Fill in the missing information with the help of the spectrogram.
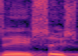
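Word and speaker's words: Iesus (Ἰησοῦς): And so the Greek pronunciation is Iesus.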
